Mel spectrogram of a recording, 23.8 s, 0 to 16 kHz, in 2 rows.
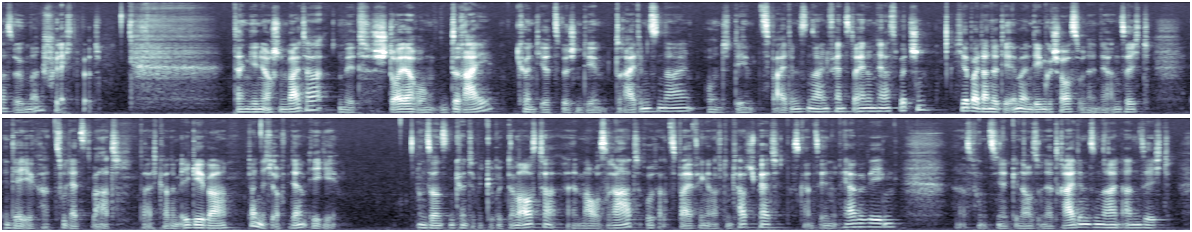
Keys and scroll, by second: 4.3 super+3, 7.1 super+2.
